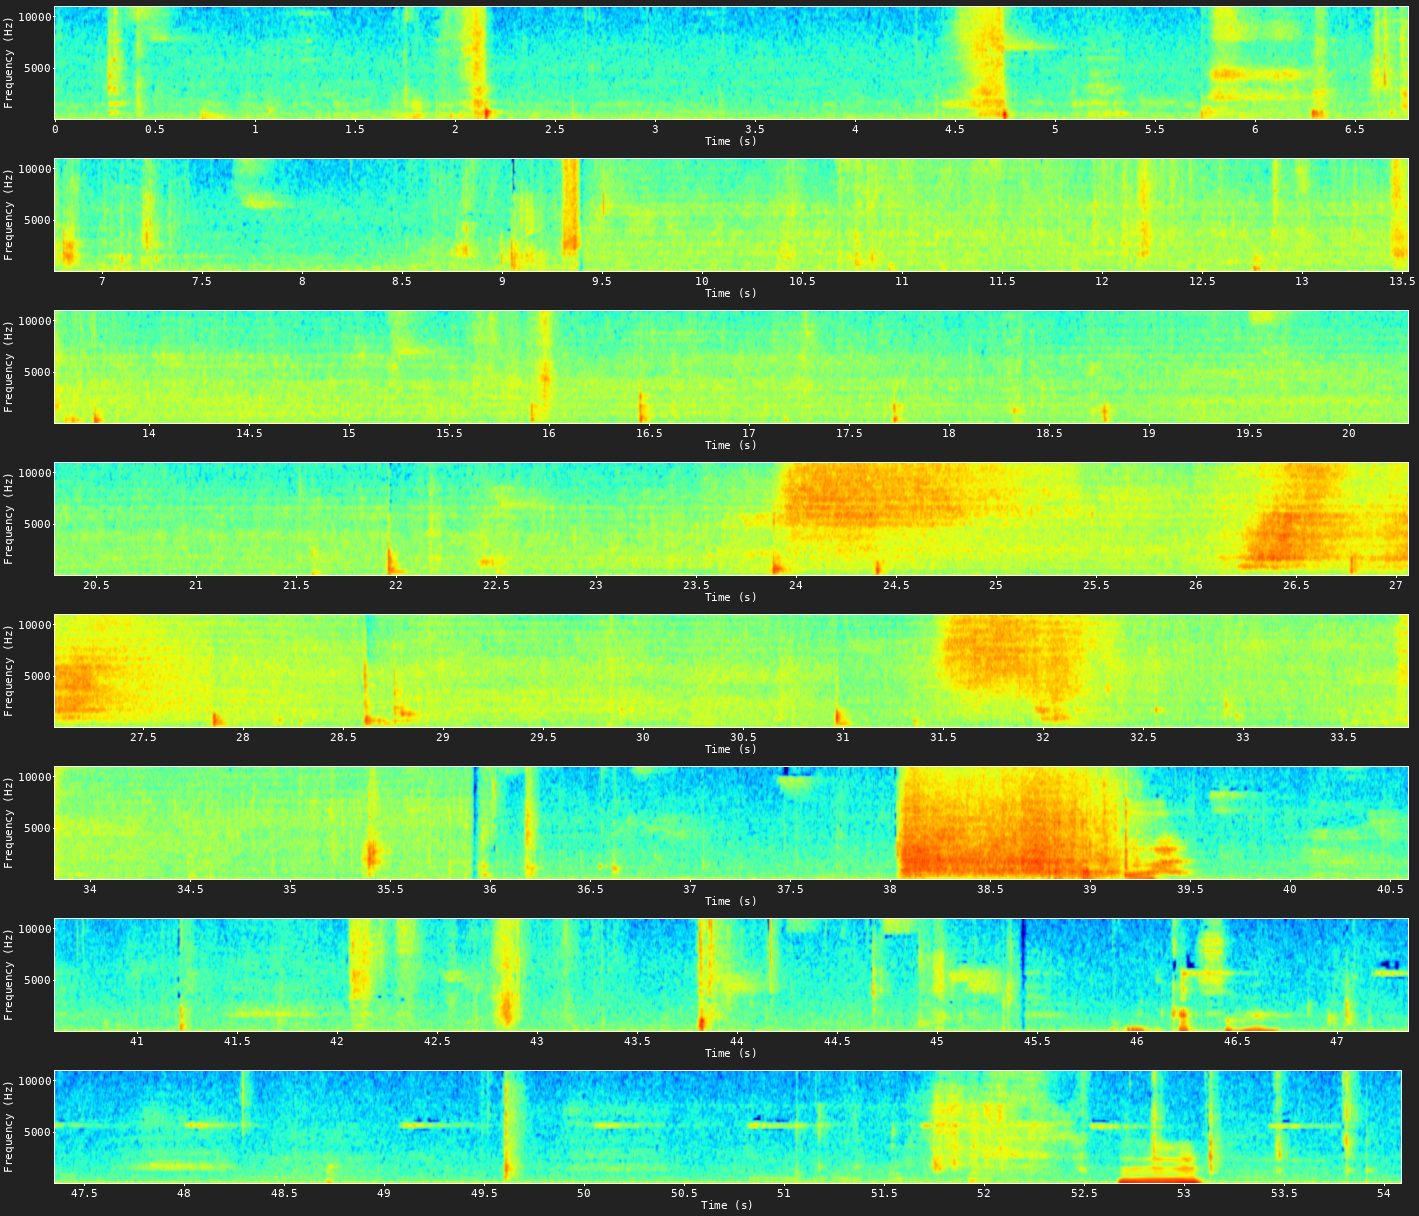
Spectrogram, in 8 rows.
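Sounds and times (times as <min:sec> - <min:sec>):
food sizzling in a wok: 0:09.4 - 0:36.0, 0:38.0 - 0:39.4.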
